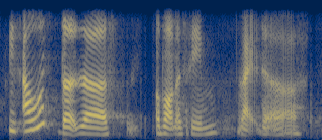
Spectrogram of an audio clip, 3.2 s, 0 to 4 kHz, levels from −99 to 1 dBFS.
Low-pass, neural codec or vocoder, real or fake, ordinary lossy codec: 3.6 kHz; codec, 16 kHz, 2 kbps, X-Codec, HuBERT features, trained on balanced general audio; fake; none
